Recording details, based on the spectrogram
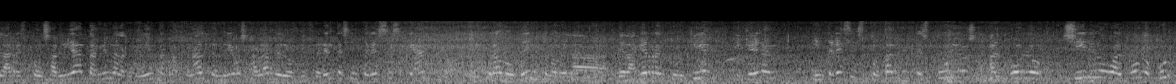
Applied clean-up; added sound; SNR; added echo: none; Waves, surf; 2 dB; reverberation time 0.1 s.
